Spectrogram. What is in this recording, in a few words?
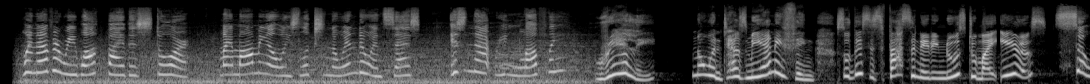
ANIMATION REEL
